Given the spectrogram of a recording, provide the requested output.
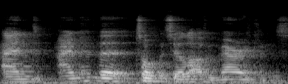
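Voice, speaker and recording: With a Manchester accent and an animated tone, a man speaks at a medium pitch amid audible room echo and noticeable background noise. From northern England, Manchester. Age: 30s. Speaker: cruise ship entertainment host. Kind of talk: live event hosting. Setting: stage with audience.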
